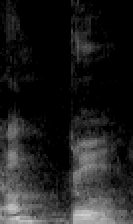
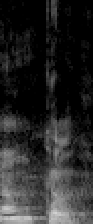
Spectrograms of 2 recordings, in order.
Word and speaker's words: uncle: sister teacher your uncle uncle tulisannya gimana Uncle bacanya angkel jadi UNC bacanya angkel Jadi kalau muncel bacanya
